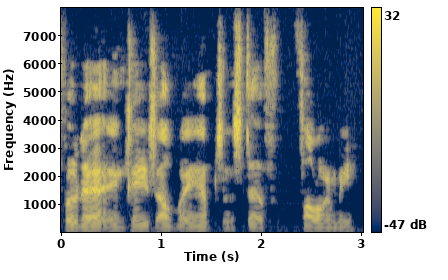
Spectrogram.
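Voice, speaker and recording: Bright, forceful low-voiced man commentating casually. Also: fairly even intonation, normal speed, no room sound, dull audio. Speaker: gameplay commentator. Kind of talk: casual off-the-cuff gaming commentary.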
